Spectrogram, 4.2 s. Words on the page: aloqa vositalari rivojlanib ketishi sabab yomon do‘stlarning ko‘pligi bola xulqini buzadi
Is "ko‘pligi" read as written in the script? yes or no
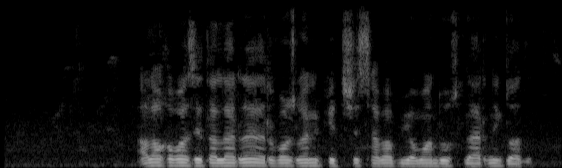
no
